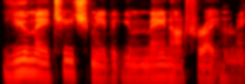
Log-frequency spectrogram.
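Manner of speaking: mock steady, stern, firm, commanding voice. Retelling what they said when the room began to change, retelling a stern command. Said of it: "I just very sternly said".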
